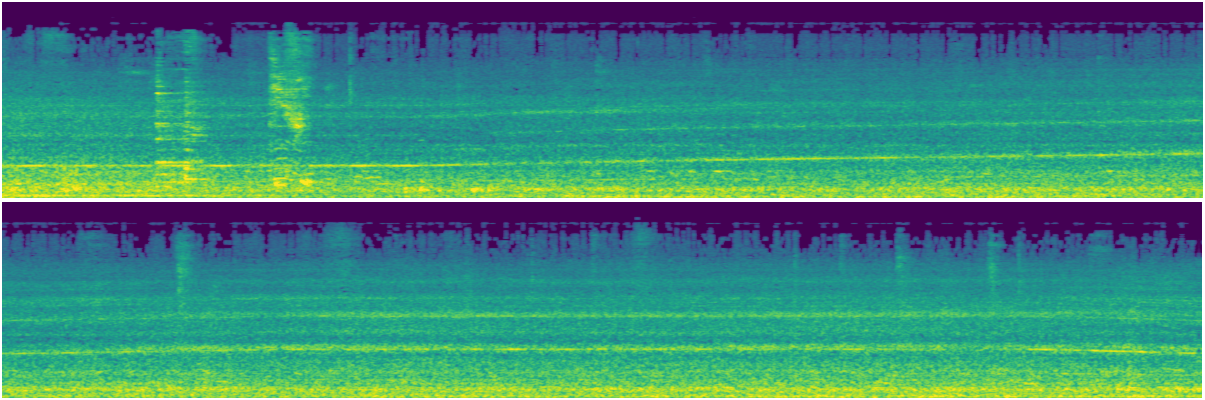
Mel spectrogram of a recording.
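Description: CAF Boa metro train running through a tunnel, heard from inside the car: a steady rumble of wheels on the track with the electric traction motors' whine rising in pitch as the train gathers speed, holding steady, then starting to fall near the end. A few sharp clacks come in the first four seconds.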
